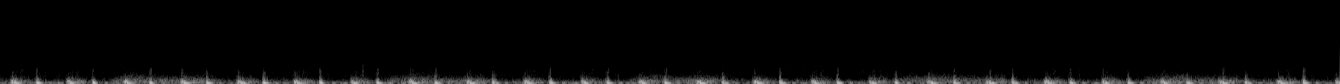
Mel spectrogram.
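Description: Loud, regular low thumping heartbeat at about 100 beats a minute, heard during chest compression.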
